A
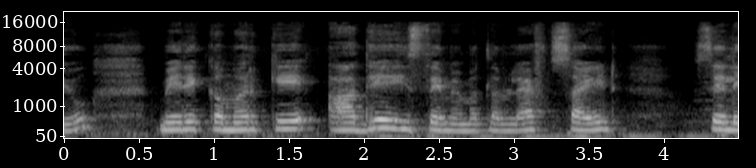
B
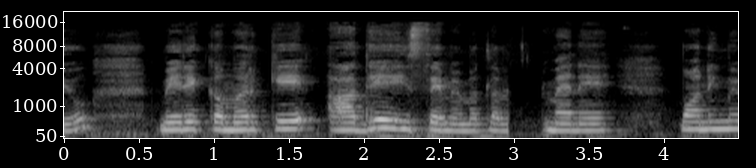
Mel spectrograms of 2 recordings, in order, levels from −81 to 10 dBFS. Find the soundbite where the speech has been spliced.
B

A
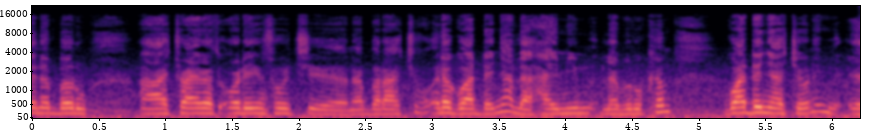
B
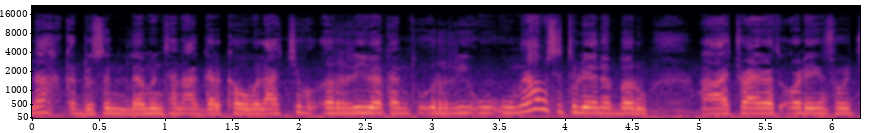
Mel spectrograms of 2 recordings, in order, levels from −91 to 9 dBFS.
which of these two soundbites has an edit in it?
A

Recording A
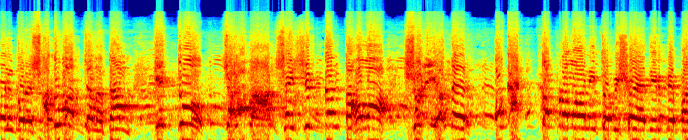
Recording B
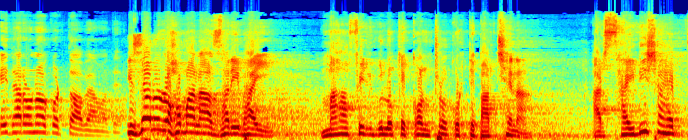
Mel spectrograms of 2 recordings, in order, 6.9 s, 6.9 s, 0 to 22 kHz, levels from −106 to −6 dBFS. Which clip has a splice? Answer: B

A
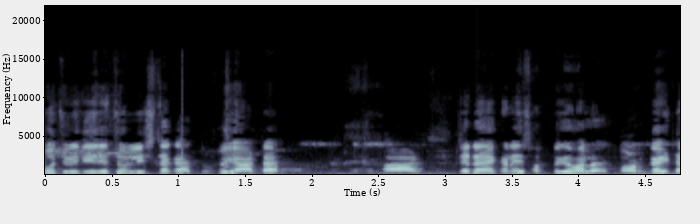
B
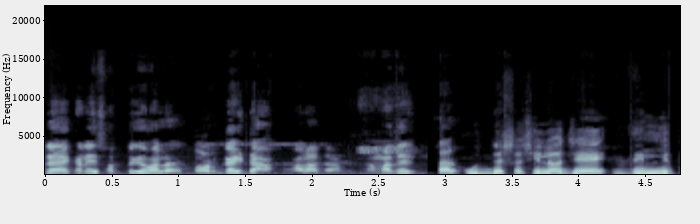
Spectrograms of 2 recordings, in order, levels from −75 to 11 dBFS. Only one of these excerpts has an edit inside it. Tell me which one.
B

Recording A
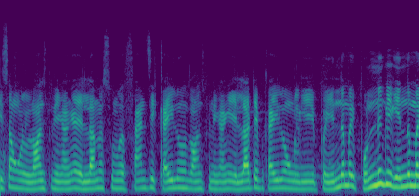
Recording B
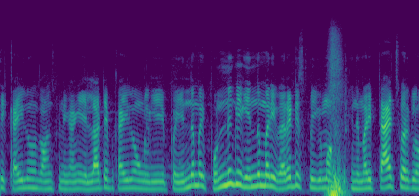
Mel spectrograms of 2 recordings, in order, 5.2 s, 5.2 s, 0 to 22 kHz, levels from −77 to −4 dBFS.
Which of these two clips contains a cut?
B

